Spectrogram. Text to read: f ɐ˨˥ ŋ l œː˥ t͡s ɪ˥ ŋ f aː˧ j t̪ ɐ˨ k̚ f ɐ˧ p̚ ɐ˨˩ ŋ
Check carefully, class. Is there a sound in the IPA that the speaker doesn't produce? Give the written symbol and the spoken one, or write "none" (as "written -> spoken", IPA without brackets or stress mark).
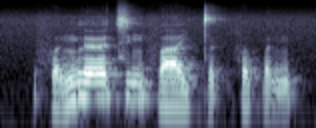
none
